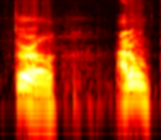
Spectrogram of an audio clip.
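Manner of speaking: normal talking voice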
